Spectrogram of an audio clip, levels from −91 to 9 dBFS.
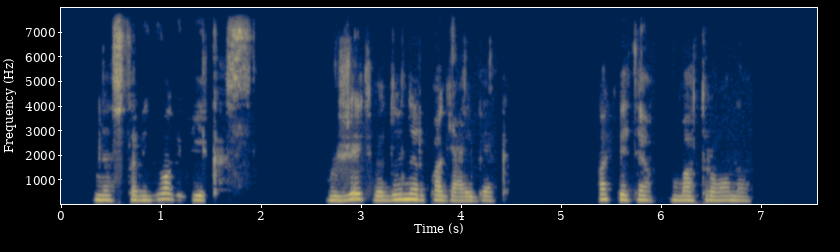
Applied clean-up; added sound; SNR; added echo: neural mask model Resemble Enhance denoiser.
